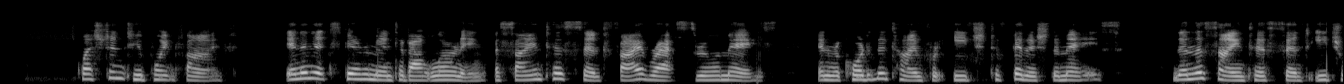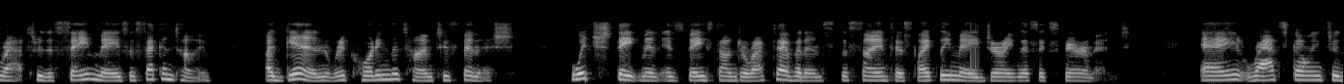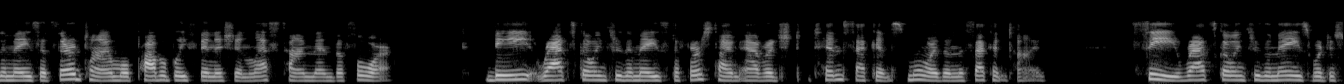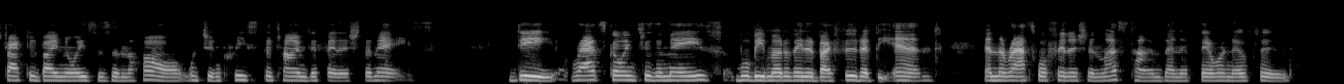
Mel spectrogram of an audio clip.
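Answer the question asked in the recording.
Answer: B: Rats going through the maze the first time averaged 10 seconds more than the second time.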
